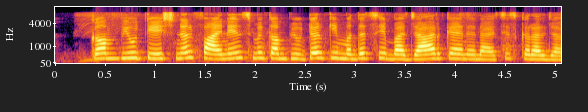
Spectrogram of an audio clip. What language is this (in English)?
Bhojpuri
